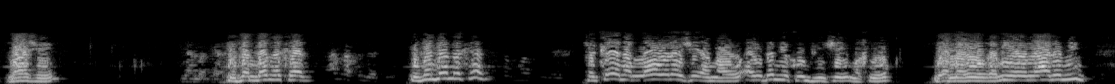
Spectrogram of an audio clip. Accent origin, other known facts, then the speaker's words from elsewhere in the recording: Syria; بده يكون كما يقولون عندنا في الشام أبحاله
